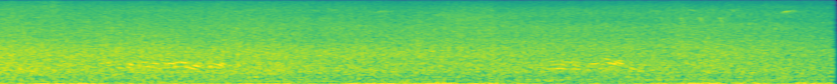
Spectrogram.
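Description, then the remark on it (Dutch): Steady, rushing surf from sea waves along the Basque coast fills the scene, a dense continuous wash of noise with gentle swells in loudness and no voices. “De zee ruikt hier niet naar zee.”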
